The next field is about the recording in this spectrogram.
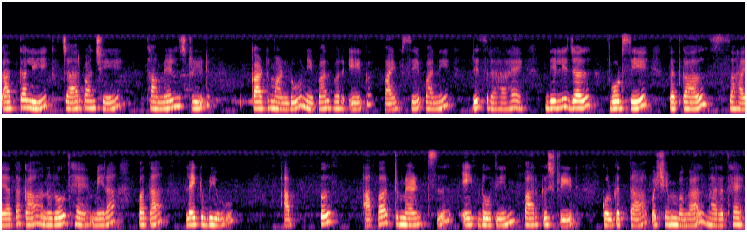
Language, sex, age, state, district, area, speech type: Hindi, female, 45-60, Madhya Pradesh, Chhindwara, rural, read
